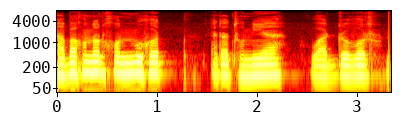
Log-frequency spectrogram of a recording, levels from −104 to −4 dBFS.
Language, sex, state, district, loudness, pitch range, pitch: Assamese, male, Assam, Kamrup Metropolitan, -17 LUFS, 115-135 Hz, 120 Hz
